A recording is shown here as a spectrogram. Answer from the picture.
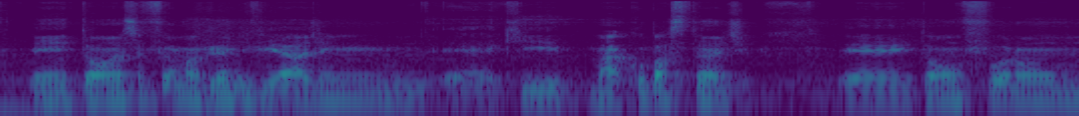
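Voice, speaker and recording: Monotone, flat delivery from a man at medium pitch and moderate pace, with noticeable background noise. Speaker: English teacher. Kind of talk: casual live stream talk.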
